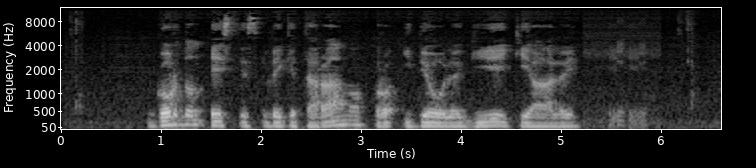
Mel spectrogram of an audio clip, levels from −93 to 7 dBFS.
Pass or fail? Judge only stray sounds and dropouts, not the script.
fail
